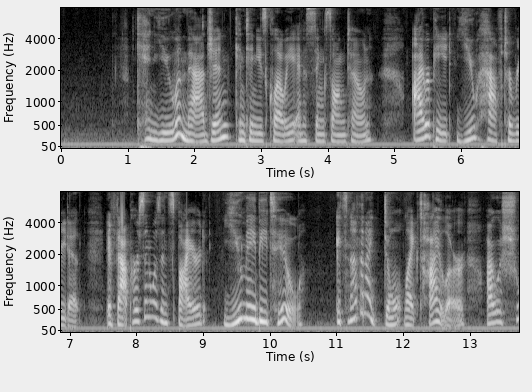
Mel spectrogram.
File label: audio book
